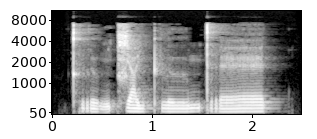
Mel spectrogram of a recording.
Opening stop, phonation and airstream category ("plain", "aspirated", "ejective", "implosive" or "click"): aspirated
